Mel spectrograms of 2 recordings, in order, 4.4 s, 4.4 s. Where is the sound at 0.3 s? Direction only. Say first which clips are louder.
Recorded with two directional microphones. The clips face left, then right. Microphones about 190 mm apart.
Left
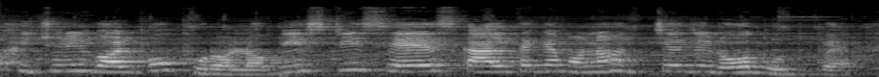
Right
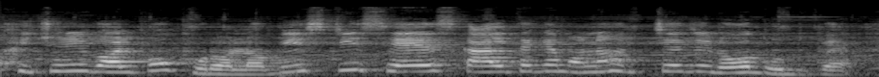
Right 1 dB; 25° right (ahead or behind).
